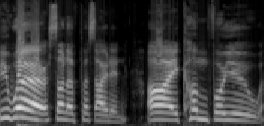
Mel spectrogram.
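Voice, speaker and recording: A woman bellowing in a put-on character voice at a medium pitch and fairly slow pace, on a very clean recording with a silent background. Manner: roaring, bellowing.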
